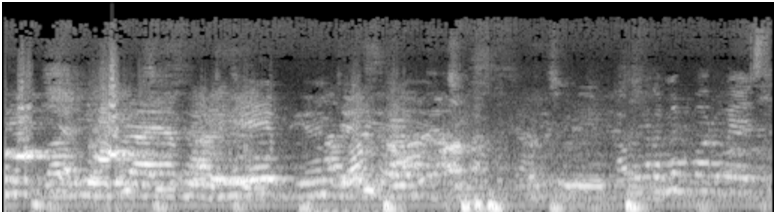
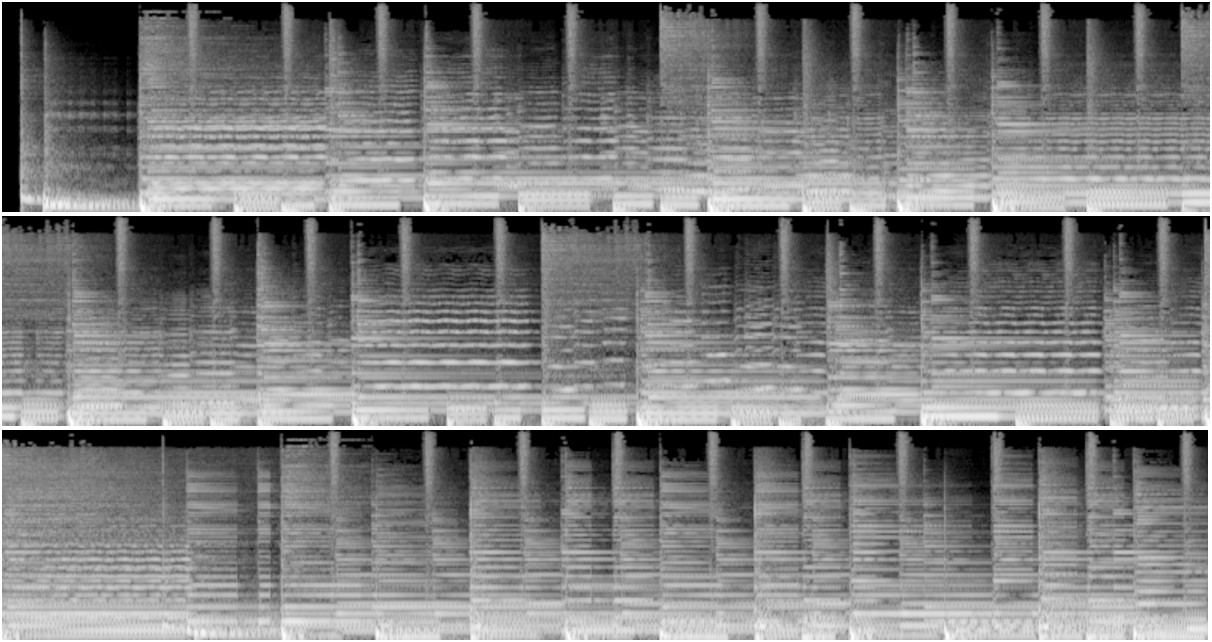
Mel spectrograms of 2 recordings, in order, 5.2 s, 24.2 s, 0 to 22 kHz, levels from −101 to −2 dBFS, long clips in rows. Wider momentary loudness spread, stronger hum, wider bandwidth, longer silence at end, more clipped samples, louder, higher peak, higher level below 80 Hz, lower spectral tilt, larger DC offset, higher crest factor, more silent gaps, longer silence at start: first, 11 LU vs 4 LU; neither; second, 16.5 kHz vs over 20 kHz; about the same, 0 s vs 0 s; neither; first, -12 LUFS vs -16 LUFS; about the same, 0 dBFS vs 0 dBFS; about the same, -22 dBFS vs -20 dBFS; about the same, -6.5 dB/octave vs -6 dB/octave; neither; about the same, 12 dB vs 14 dB; neither; second, 0 s vs 0.15 s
